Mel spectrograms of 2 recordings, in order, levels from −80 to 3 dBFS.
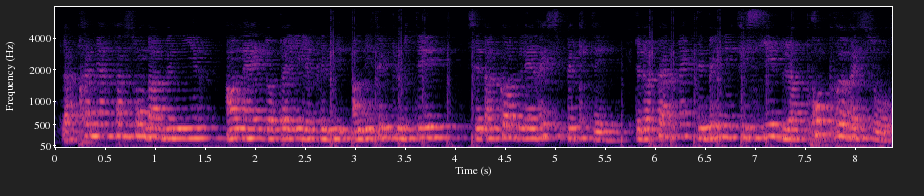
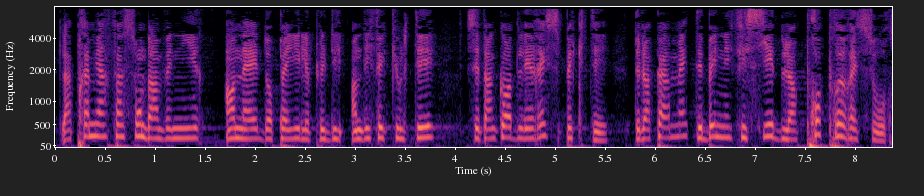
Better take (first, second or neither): second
